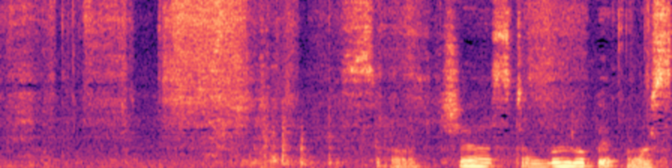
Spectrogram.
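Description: Paper rustles and slides across a table.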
